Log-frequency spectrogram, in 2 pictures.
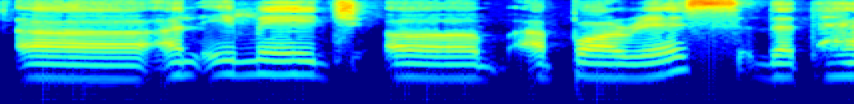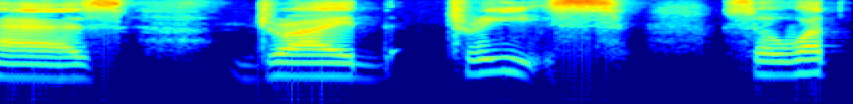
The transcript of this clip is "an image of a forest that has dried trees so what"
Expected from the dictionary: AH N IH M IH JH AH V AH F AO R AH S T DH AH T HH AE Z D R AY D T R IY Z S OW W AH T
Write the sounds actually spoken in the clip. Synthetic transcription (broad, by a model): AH N IH M IH JH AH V AH P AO R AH S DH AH T HH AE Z D R AY D T R IY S S OW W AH T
